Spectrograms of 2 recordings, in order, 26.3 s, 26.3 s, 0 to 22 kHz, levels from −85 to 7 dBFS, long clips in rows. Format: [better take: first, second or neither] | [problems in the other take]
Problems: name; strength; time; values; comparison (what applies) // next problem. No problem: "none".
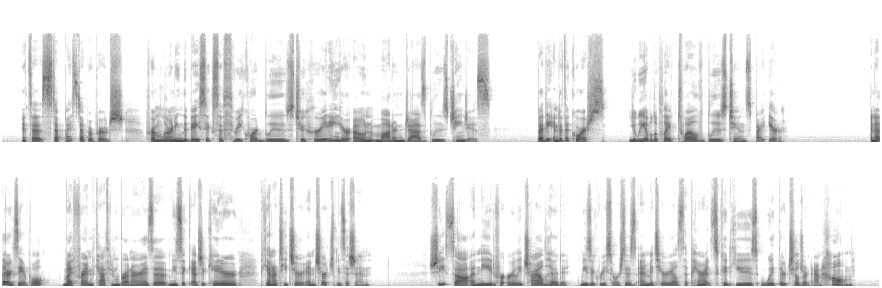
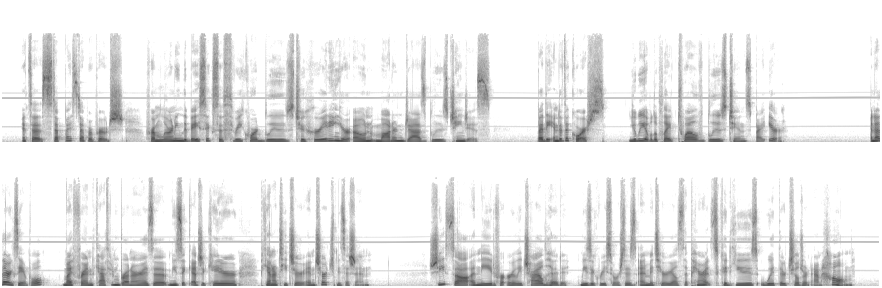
first | high-pitched whine; faint; throughout; 7 kHz, 30 dB below the speech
